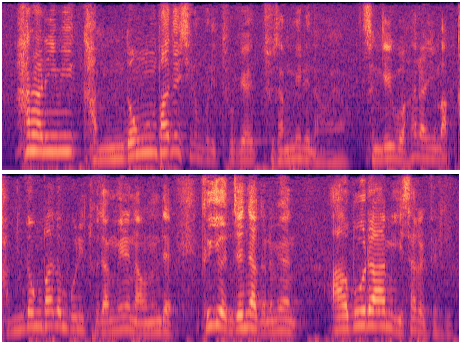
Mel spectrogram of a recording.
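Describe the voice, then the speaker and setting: Animated high-voiced male pastor preaching. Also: a little hiss or hum. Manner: animated preaching, swings between loud exclamations and soft, slow confessional murmurs; asks the congregation questions and answers them himself. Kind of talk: sermon.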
